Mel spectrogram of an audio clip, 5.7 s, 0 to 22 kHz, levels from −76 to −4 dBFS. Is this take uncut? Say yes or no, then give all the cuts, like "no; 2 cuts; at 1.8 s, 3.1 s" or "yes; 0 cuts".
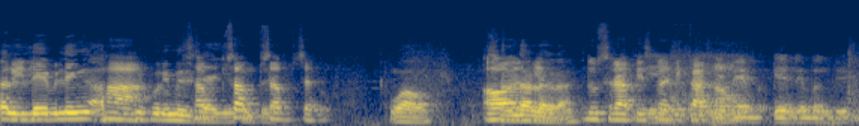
yes; 0 cuts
